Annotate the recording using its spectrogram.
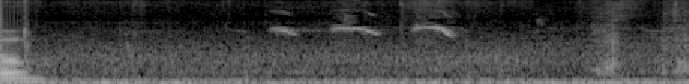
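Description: Chickens calling faintly: three short, high, falling notes about a second in, over a low rumble.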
